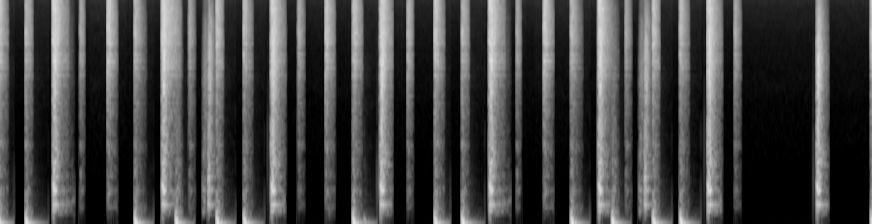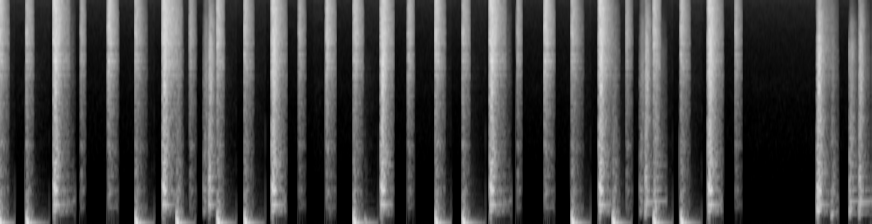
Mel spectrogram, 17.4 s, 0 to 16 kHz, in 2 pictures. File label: Drum Kit, Electro Lounge; Sonic Foundry (Sony Creative Software); 110 Strictly Legit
